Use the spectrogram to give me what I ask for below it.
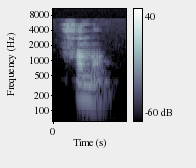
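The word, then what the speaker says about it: jamón: him repeating that um j sounds like an h repeat in jamon hamon in spanish they say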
